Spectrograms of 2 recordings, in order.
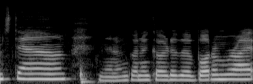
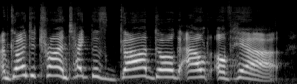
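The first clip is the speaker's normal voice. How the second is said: shouting, higher and louder; 7 semitones higher, 5 dB louder than usual. Calling out in character for the others to cover: yelling. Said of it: "I'm gonna yell out".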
